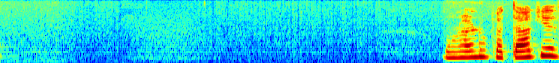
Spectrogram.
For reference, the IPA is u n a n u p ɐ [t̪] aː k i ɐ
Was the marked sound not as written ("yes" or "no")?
no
